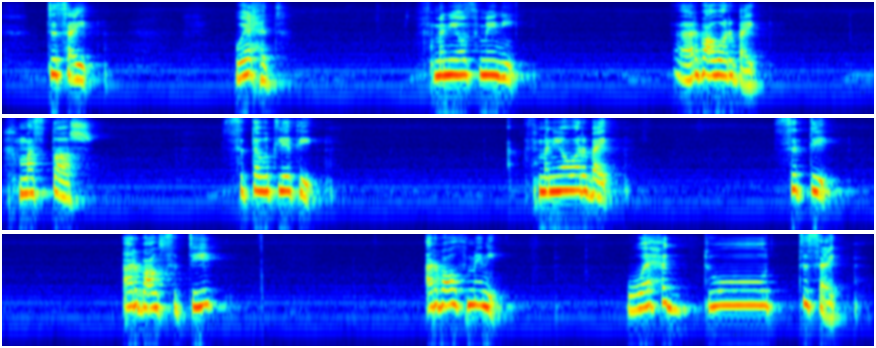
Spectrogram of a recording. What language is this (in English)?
Tunisian Arabic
